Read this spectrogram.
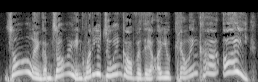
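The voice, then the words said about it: Older Jewish woman character voice. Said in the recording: “I'm in drag playing a Jewish woman who owns a nursing home ... I talk like this”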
